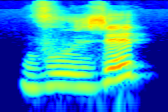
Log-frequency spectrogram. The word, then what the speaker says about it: vous êtes: 자, 동사가 모음으로 시작할 때 이 앞쪽에 있는 주어 부분에 끝에 있는 자음이 발음되지 않은 경우 연결해서 이 s를 뒤에 vous êtes 하고 연음해서 발음해 줍니다.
